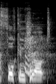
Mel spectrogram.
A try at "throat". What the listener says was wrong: It sounds like you're saying fucking trout, like a fish.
